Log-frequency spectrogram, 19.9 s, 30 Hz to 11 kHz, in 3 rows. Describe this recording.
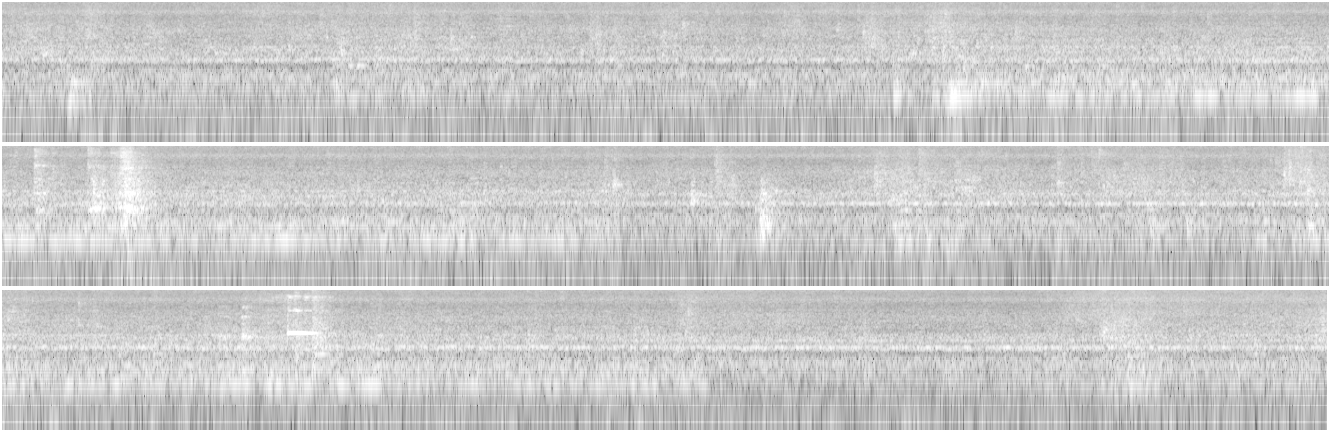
Dish washing on a sunday afternoon, quietly and alone at home. Water sound, sink sound, plates, silverware being handled and scrubbed, humming of the refrigerator, a little bit of footsteps towards the end. Recorded with Zoom H5 XYH-5 capsules.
